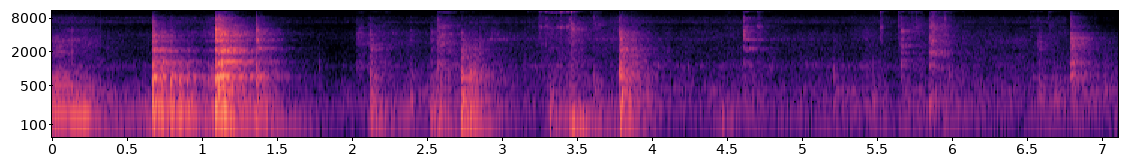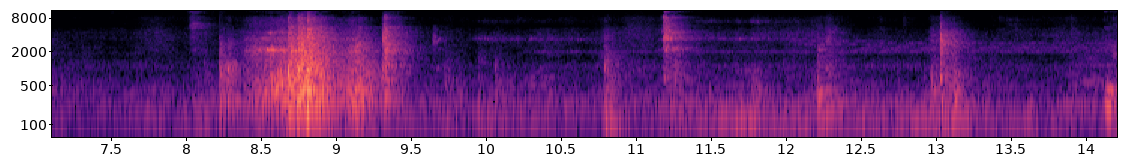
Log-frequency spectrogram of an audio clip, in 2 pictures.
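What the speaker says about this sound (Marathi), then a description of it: "कुकरचं झाकण लावलं आणि शिटी पण लावली." A metal pressure cooker lid is fitted and its whistle weight set in place in a home kitchen, giving a string of sharp clanks and clicks with short gaps between them, close and fairly loud.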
